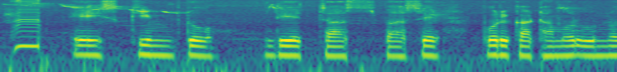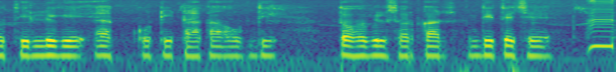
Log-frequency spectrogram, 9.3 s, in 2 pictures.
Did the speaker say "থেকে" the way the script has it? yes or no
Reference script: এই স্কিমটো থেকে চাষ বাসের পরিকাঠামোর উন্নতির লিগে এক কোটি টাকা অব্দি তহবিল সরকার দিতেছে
no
